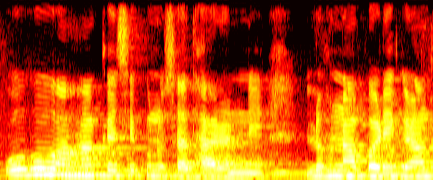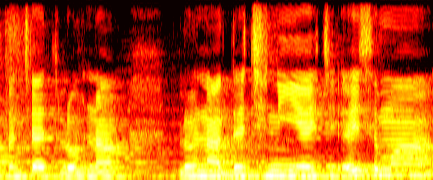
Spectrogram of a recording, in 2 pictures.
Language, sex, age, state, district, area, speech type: Maithili, female, 45-60, Bihar, Madhubani, rural, spontaneous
